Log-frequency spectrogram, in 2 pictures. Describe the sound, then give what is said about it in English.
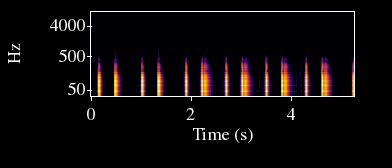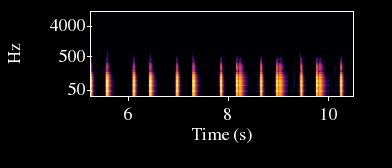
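Steady heartbeat with a lub-dub rhythm, about one beat per second, where the second sound is occasionally split into a quick double tap, a physiologic split of the second heart sound, with no talking. “And this is an example of that physiologic split.”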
